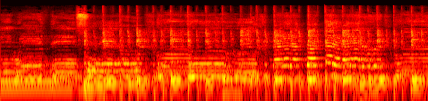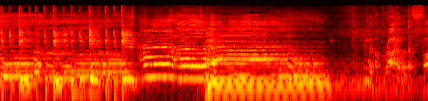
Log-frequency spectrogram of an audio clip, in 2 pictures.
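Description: Electric guitar played through an amplifier with sung vocals, run through a newly bought effects pedal. Near the end a long chord is held for about two seconds, then stops shortly before the end.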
